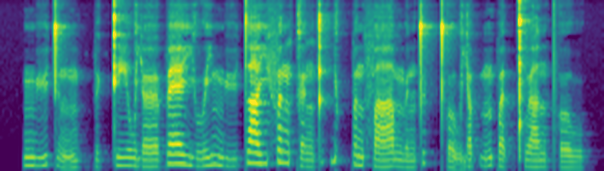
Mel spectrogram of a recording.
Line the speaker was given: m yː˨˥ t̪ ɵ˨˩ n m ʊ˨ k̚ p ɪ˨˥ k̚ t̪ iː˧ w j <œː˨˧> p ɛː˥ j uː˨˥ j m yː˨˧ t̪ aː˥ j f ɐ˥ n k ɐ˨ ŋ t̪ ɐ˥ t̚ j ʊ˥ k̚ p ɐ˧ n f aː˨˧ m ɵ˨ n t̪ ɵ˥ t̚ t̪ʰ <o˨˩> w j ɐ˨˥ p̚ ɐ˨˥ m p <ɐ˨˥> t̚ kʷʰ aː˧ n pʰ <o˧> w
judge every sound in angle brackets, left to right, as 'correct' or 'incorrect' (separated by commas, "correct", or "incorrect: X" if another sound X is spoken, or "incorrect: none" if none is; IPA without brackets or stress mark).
correct, correct, correct, correct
